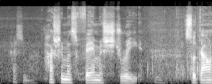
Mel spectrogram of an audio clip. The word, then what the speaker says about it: Hashima: How do you pronounce it? Hashima. Hashima.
